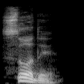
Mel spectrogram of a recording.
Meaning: inflection of со́да (sóda): 1. genitive singular 2. nominative/accusative plural
- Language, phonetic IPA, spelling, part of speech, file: Russian, [ˈsodɨ], соды, noun, Ru-соды.ogg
